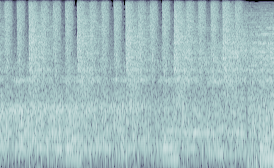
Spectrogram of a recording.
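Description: Industrial techno track in a breakdown with the kick and bass cut out. Fast, even hi-hat-like ticks run over short synth notes, and the ticks stop just before the end as the low end returns.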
